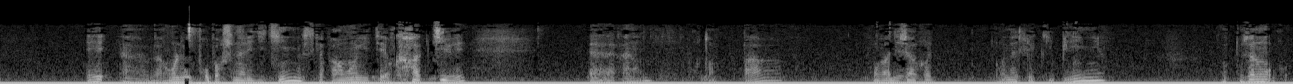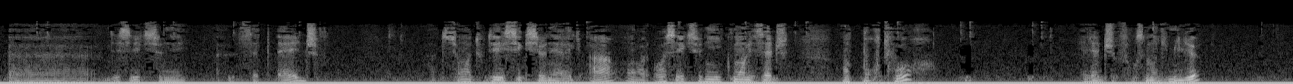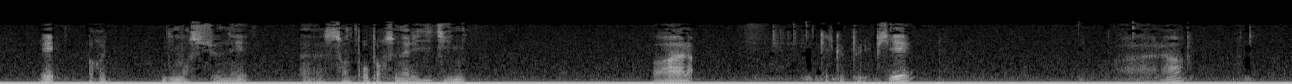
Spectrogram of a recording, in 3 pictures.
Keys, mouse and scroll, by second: 2.1 o, 5.7 s, 9.0 click, 10.9 right click, 12.7 c, 13.6-17.8 right drag, 17.1 a, 18.9-25.3 right drag, 26.6 s, 29.6 o, 30.8 s, 34.2-37.0 drag, 38.0-38.6 scroll up 1, 38.6-38.7 middle drag.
